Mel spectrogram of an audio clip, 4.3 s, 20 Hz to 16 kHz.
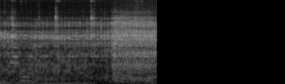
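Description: JCB 3DX backhoe loader's diesel engine running steadily. A louder hiss comes in just under two seconds in, and then the sound cuts off abruptly to silence.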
